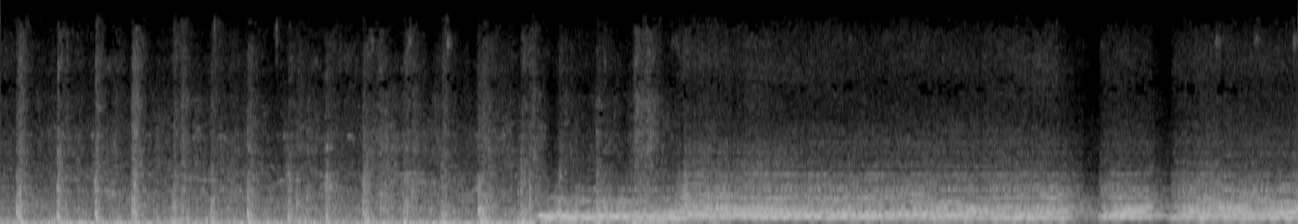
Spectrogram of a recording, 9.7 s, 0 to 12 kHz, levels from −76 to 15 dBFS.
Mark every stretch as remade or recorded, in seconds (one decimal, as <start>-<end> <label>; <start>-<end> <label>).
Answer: 0.0-7.5 recorded; 7.5-8.0 remade; 8.0-9.7 recorded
